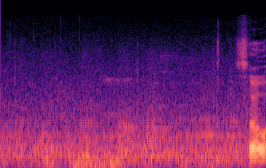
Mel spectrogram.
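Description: Steady low rumble of outdoor city noise with no distinct events, then a man says "so" near the end.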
